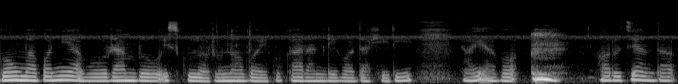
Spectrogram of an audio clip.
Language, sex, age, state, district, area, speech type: Nepali, female, 30-45, West Bengal, Kalimpong, rural, spontaneous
